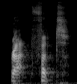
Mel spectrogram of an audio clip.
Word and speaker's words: Bradford: But you have to say it like the 2 letters, the 2 D's are actually T. So it's like Bradford.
